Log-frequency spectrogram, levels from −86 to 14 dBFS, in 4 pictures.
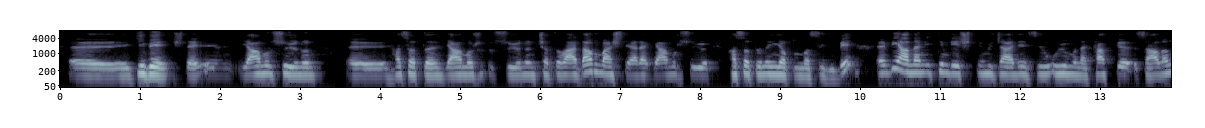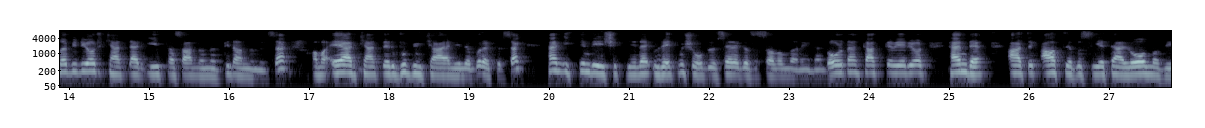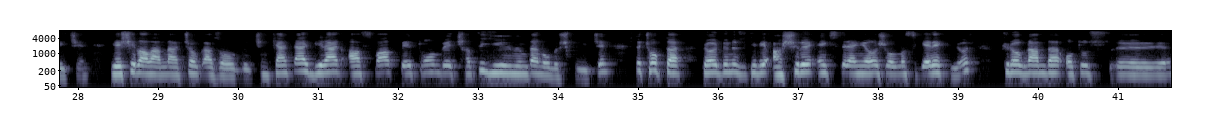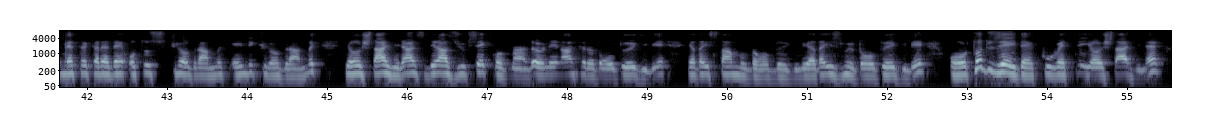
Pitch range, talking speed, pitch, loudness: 135-165 Hz, 120 wpm, 150 Hz, -28 LUFS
